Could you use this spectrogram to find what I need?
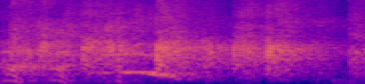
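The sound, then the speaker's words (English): A short burst of steady crowd applause, a dense, even wash of many hands clapping with no distinct individual claps, with a faint voice briefly showing through. “And where was the fucking applause?”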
